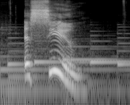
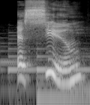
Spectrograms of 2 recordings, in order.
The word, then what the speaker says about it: assume: These two words are not pronounced with the z sound.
